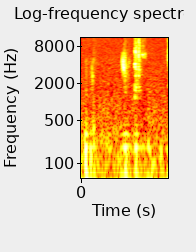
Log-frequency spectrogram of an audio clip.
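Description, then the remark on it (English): A can of Oscar Blues Old Chub beer being popped open: a few short, sharp clicks and brief bright hisses of escaping gas, faint and quiet, with no talking. “I just popped open a can of Whoop-ass.”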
